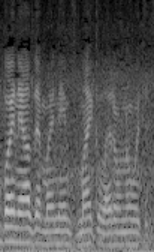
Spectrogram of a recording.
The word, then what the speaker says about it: Mikole: now that my name's Michael I don't know what to tell you no I when I see the spelling it's m-i-k-o-l-e I love it it works phonetically right that's perfectly correct right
